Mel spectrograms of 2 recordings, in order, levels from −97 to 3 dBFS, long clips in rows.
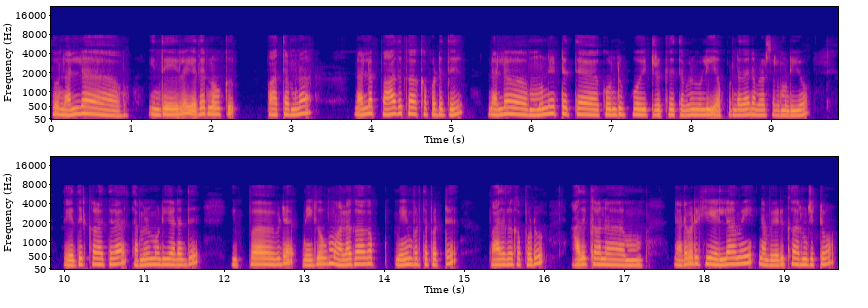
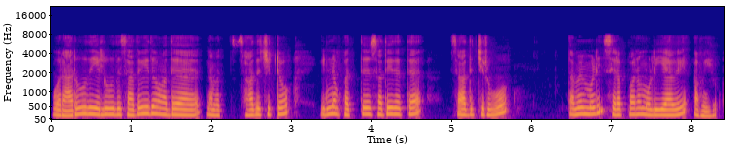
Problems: none marked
